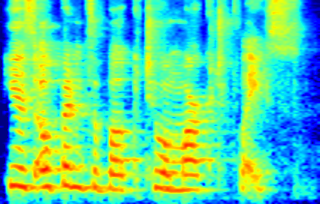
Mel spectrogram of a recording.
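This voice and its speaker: A woman's voice: high-pitched, fairly even intonation, normal speed. A young woman reading stage directions as scripted narration in a play reading. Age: young adult.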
